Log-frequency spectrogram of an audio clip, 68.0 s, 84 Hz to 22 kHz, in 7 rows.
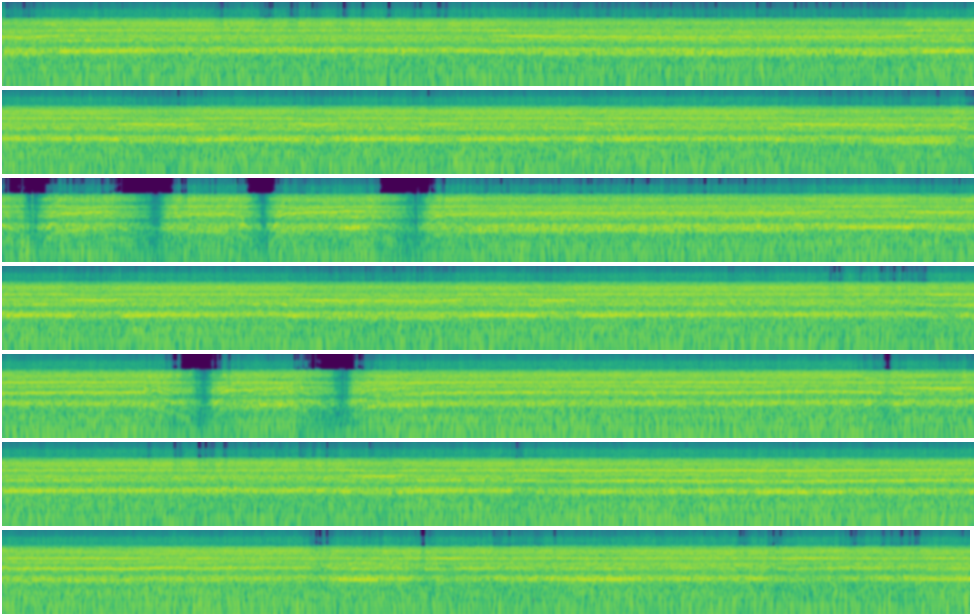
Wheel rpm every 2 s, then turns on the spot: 220, 240, 230, 200, 210, 220, 220, 230, 230, 160, 90, 130, 180, 200, 220, 230, 210, 220, 230, 220, 130, 160, 210, 220, 220, 230, 230, 210, 200, 210, 230, 230, 230, 230.
20-22 40-42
